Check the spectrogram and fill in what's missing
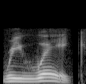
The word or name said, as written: rewake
